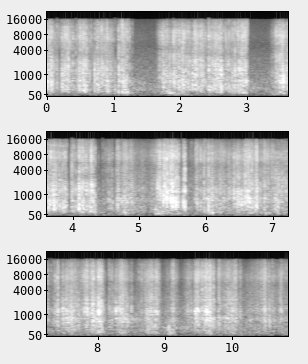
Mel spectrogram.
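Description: A small, silver, mesh-covered foam sponge is held in the hand while the fingers squeeze it and the nails rub its surface. The result is a dense, bright, crinkly scratching and crackling that runs almost without pause, broken only by two short quiet gaps early on.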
